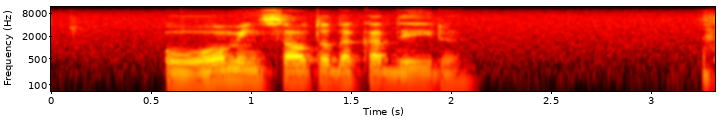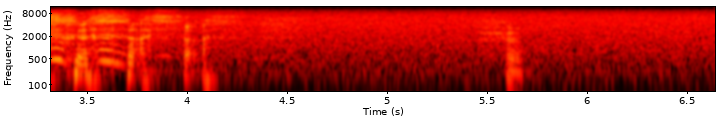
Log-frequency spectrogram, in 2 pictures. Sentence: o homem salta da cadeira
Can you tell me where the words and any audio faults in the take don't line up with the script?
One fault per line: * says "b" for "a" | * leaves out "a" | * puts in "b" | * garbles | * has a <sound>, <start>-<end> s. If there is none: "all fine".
* has a laugh, 3.1-4.6 s
* has a laugh, 5.4-5.8 s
